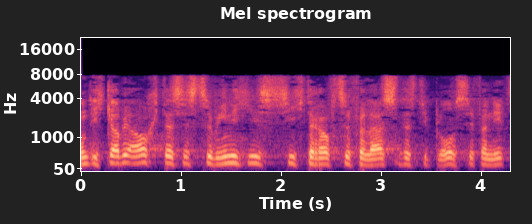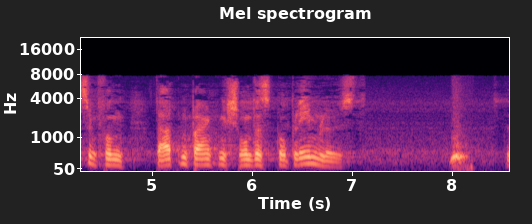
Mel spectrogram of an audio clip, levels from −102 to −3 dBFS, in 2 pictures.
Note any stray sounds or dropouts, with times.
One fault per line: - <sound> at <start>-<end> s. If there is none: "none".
- whoosh at 8.0-8.2 s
